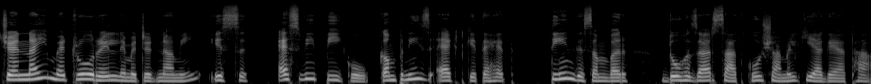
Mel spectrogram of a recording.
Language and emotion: Urdu, neutral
